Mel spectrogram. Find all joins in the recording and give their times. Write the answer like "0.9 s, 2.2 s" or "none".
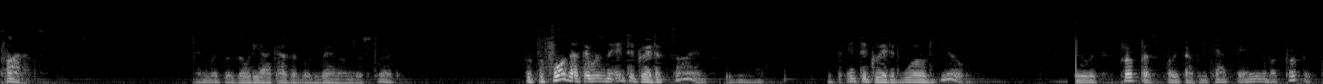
none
